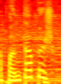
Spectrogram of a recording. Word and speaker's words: Pontapés: А «пантапеш» — это тоже тычки ногой.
